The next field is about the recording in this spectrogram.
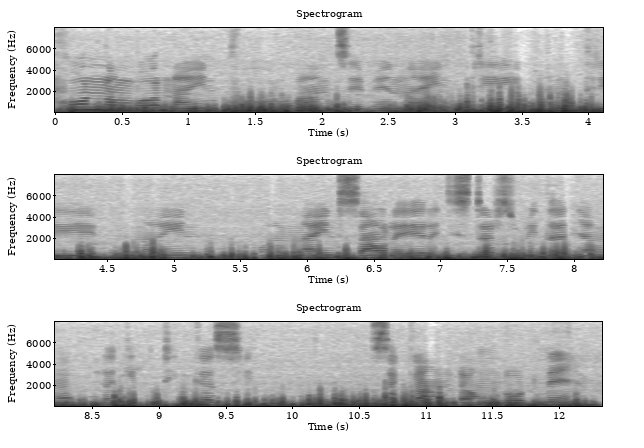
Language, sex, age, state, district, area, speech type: Santali, female, 45-60, Jharkhand, East Singhbhum, rural, read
